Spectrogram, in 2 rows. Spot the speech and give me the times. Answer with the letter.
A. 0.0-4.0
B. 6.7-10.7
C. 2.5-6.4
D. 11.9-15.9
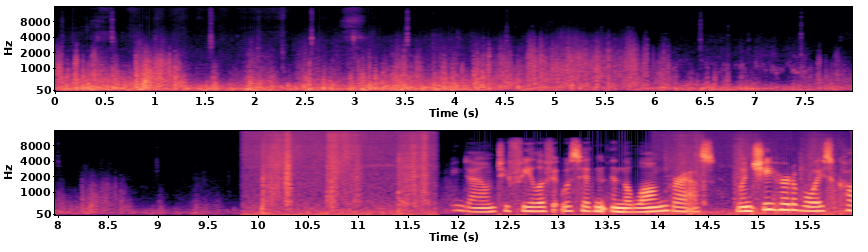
D.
